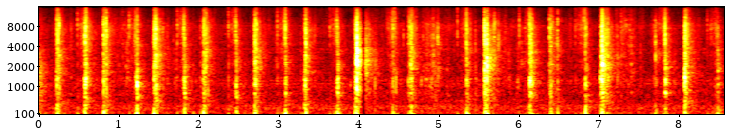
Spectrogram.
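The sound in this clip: Tarot cards being shuffled by hand, giving many crisp, rapid snaps in a steady, even rhythm with no talk.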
